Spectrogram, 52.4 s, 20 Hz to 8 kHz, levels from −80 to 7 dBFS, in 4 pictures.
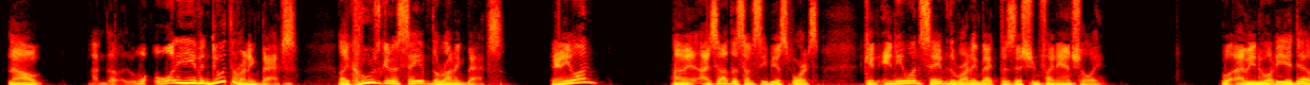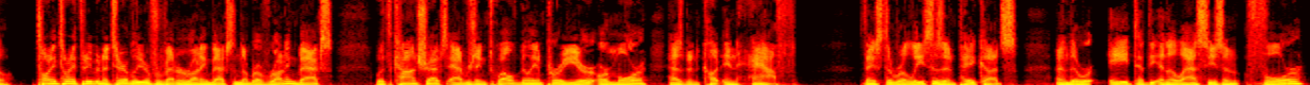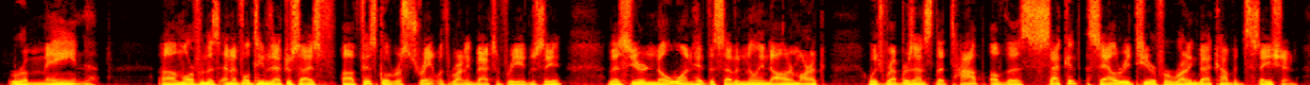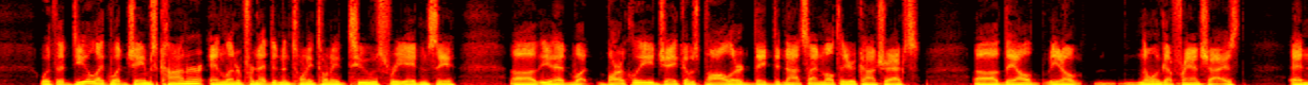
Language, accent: English, American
